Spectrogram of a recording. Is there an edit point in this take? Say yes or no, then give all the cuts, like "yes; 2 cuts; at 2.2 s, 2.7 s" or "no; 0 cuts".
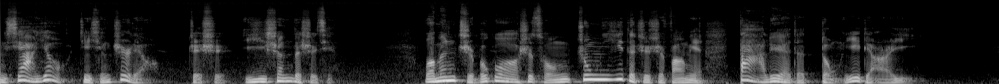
no; 0 cuts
